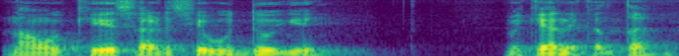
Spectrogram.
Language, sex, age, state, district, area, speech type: Kannada, male, 60+, Karnataka, Gadag, rural, spontaneous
